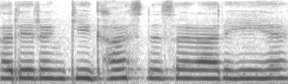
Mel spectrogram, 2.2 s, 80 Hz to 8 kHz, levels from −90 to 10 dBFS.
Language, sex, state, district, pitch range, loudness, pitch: Hindi, female, Bihar, Bhagalpur, 285-295 Hz, -27 LUFS, 290 Hz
